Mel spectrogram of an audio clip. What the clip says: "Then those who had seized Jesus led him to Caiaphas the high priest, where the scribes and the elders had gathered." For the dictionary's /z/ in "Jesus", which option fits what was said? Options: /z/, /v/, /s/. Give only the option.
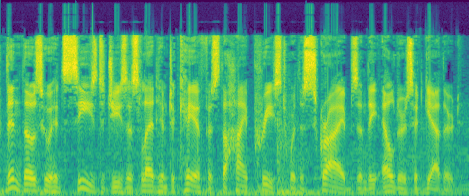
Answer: /z/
